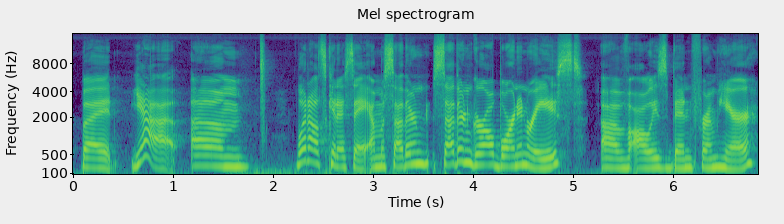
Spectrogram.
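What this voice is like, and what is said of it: Southern Louisiana accent. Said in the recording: “people can probably tell from your accent. You're from Louisiana”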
